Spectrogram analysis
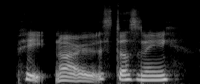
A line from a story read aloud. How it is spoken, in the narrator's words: Steed said sadly, feeling his face turn even redder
